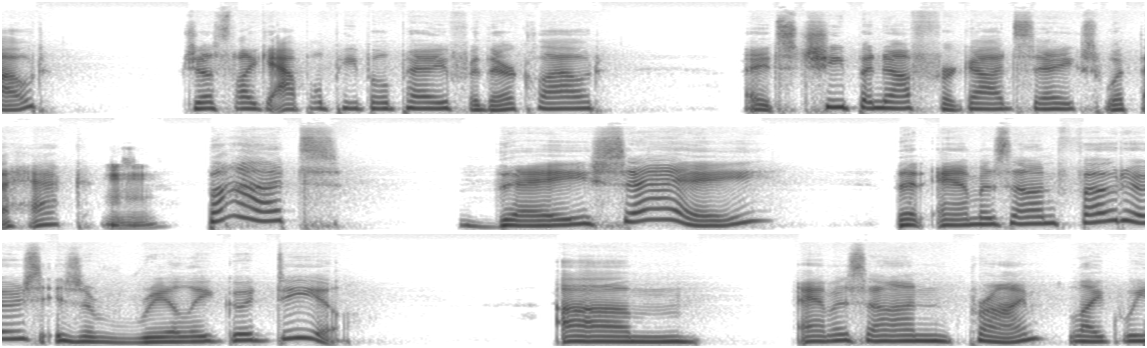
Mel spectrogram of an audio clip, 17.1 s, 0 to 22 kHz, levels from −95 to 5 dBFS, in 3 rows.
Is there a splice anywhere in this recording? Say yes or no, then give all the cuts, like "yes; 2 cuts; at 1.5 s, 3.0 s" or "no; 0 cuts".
yes; 1 cut; at 15.4 s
